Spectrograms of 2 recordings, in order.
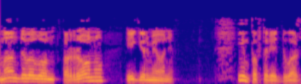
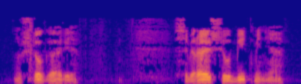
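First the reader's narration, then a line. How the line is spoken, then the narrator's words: Hoarse wheeze. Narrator (Russian): прохрипел тот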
